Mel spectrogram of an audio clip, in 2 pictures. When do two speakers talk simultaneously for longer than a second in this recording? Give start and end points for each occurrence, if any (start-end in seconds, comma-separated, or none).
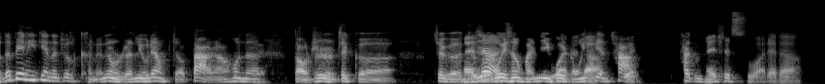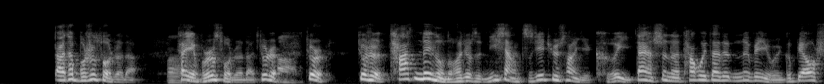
4.6-6.4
